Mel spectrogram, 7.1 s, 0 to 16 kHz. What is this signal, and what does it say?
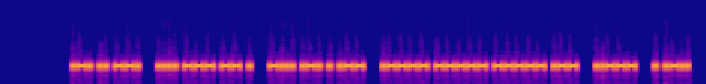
Morse code, heard as a keyed tone, about 46 wpm, 700 Hz. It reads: RIG HOME BREW 100W 2 EL
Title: Practice QSO - Exchange 2 - Info - 45wpm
